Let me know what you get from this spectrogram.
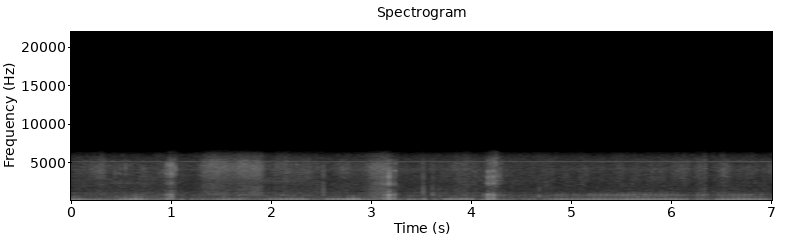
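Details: Humanized captive male Canada lynx, born at a zoo in May 2011, purring while getting scratched ahead of his meal; continuous low buzzing pulse with occasional sharp rubbing and scratching sounds.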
